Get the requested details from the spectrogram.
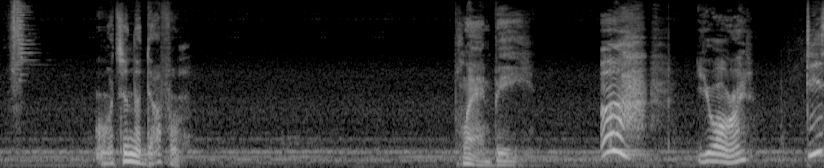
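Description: A young woman speaks tensely.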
